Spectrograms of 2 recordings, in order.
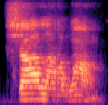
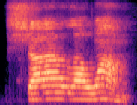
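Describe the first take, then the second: First: It is said as three syllables, sha-la-wam. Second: The same.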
